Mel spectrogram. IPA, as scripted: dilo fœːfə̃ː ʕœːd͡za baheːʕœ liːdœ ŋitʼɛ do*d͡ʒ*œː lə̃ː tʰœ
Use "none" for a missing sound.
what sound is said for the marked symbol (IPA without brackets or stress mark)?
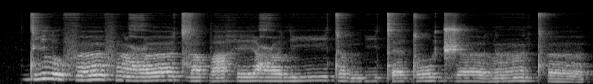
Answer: d͡ʒ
